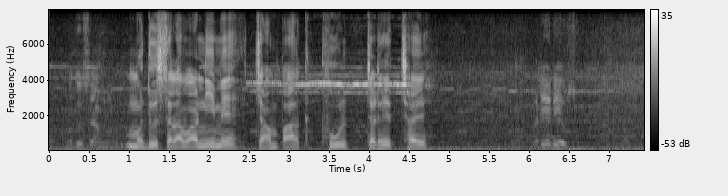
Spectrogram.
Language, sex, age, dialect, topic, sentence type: Maithili, male, 31-35, Bajjika, agriculture, statement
